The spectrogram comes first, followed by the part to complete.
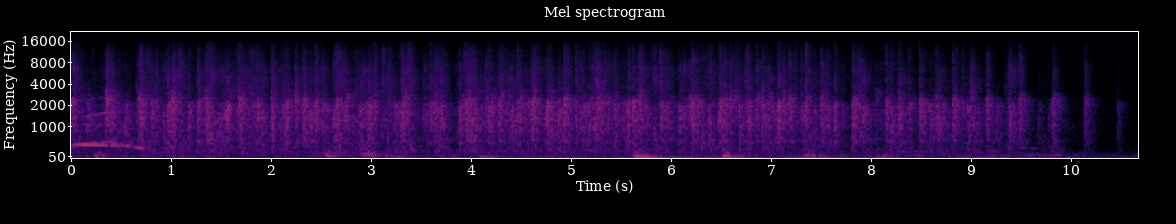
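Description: Audience applauding a live band, a dense patter of many hands clapping that thins out near the end.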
